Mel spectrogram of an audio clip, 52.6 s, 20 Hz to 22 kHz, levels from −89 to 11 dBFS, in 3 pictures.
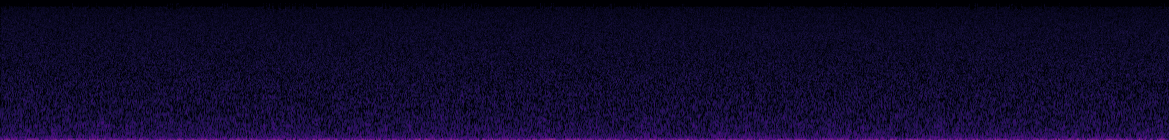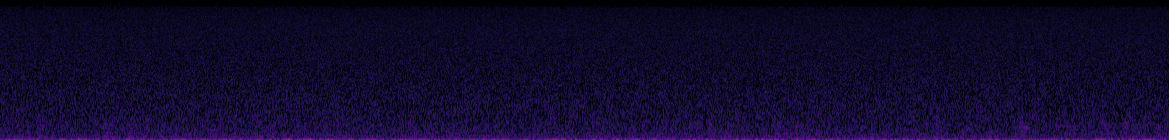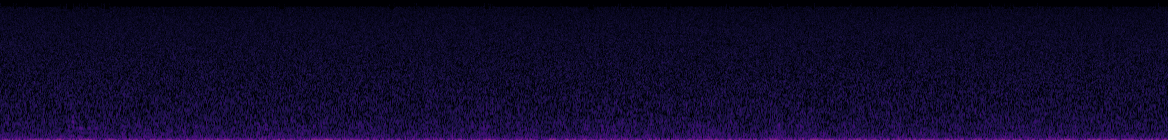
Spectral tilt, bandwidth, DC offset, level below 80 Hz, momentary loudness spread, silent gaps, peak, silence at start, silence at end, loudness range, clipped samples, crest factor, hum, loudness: -2 dB/octave; over 20 kHz; under 0.1%; -62 dBFS; 0 LU; none; -42 dBFS; 0 s; 0 s; 0 LU; under 0.1%; 14 dB; none; -58 LUFS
